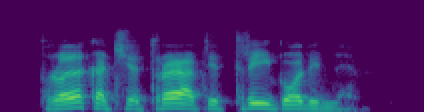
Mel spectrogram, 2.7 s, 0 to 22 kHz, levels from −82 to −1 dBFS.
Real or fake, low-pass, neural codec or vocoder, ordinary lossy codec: fake; 7.2 kHz; codec, 16 kHz, 4 kbps, X-Codec, HuBERT features, trained on LibriSpeech; Opus, 32 kbps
